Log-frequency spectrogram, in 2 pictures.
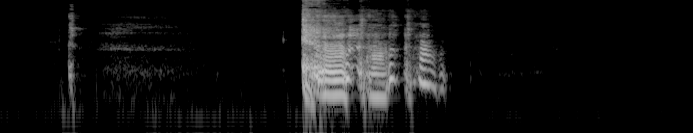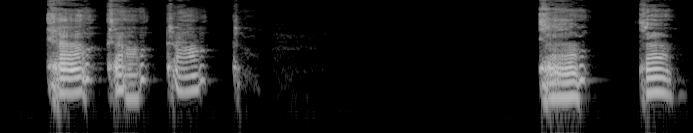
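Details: Heavy barking smoker-type cough: loud, harsh barking coughs in clusters of two to four with a throat clear and a sniff between; person unsure whether it comes from vaping or from getting sick.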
